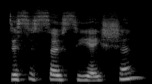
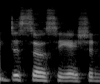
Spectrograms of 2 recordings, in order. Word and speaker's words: dissociation: what we're here to talk about is called disassociation made simple Yes technically dissociation made simple but what you just said is a common mispronunciation misconception of the word a lot of people call it disassociation and I like to say it's not all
